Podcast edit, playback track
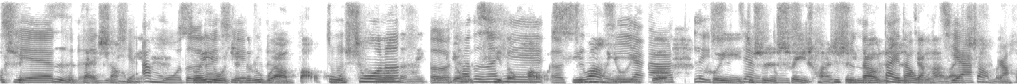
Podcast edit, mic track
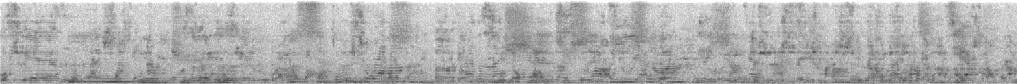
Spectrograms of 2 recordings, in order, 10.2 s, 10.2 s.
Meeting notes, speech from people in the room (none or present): present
